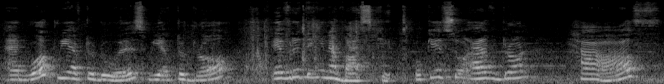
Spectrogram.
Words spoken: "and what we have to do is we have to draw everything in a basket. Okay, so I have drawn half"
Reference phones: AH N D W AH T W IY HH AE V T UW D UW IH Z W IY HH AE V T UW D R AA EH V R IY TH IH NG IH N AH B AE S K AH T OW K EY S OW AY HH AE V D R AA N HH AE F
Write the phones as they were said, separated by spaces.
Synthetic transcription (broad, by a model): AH N D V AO T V IY HH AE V T UW D UW IH Z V IY HH AE V T UW D R AA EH V R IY T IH NG IH N AH B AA S K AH T OW K EY S OW AY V D R AA N HH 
